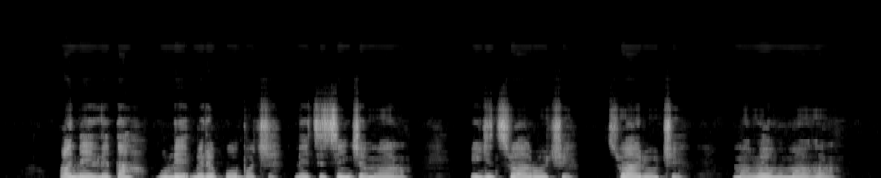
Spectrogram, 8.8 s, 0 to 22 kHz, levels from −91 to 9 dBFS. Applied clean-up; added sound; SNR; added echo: none; none; none; none.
